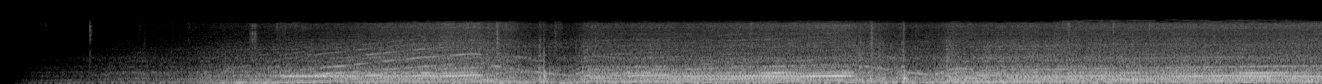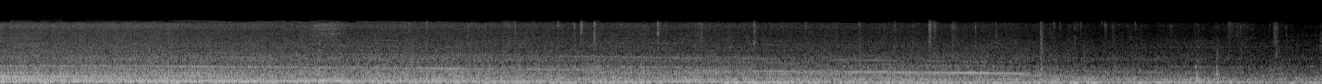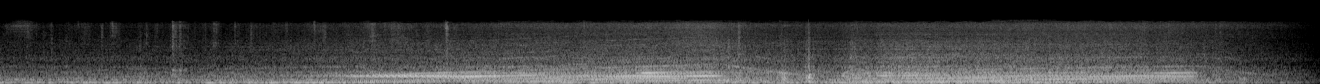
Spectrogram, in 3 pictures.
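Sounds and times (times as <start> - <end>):
Porsche 911S driving: 0.2 - 39.6.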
